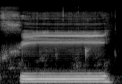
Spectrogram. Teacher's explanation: یا مدہ ہے، یا ساکن سے پہلے زیر ہے تو یہاں آپ نے ایک الف کی مقدار کھینچ کے پڑھنا ہے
